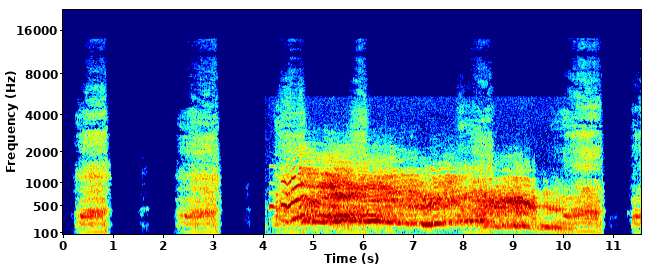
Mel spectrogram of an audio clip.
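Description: A polar bear gives deep, rumbling roars, two short bursts and then a long wavering growl.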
